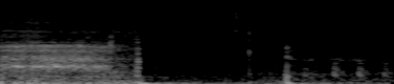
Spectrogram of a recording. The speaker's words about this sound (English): Hmm, he's taking a sip of beer. Great.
